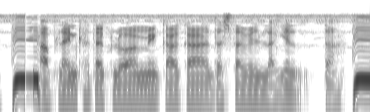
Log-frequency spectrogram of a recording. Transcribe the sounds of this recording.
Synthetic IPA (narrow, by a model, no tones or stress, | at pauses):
apʰlaɪnkʰat̪akʰʊloamẽkakad̪ɐst̪aʋed͡ʒlaɡelt̪a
